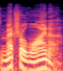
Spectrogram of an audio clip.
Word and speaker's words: Metrolina: pronouncing their name wrong it's metrolina like carolina oh metro i did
